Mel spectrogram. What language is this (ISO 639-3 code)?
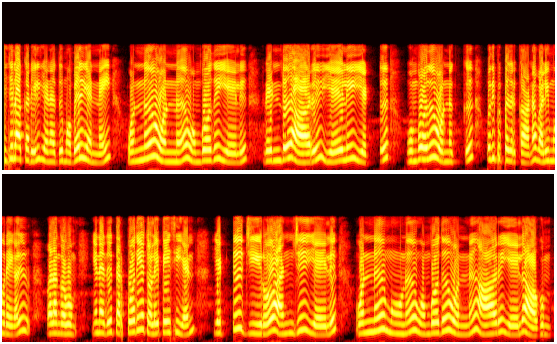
tam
